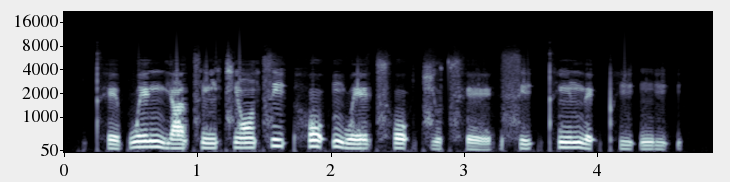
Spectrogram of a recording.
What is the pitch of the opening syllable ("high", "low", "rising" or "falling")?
low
